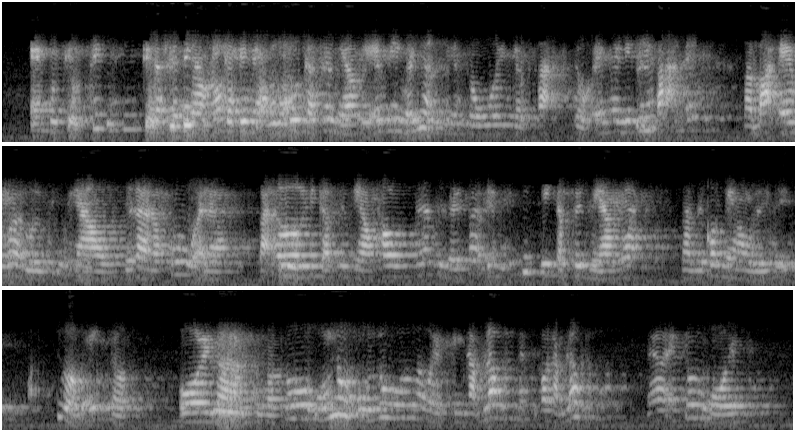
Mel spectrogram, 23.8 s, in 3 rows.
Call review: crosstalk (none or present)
present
